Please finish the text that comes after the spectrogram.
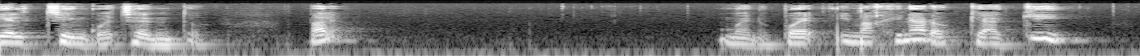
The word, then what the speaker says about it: cinquecento: el 480 y el cinquecento se escribe así y se dice así no hay otra manera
